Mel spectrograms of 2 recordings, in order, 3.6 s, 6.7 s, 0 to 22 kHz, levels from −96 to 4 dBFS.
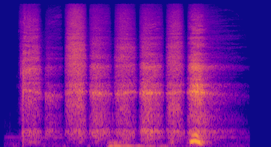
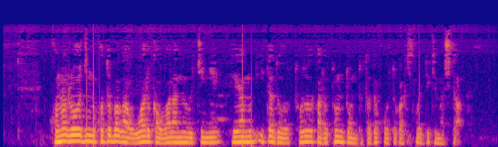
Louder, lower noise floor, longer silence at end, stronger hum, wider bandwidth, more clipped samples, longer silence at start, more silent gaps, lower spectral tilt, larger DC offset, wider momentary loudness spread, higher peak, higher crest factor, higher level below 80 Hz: second, -27 LUFS vs -20 LUFS; first, -58 dBFS vs -52 dBFS; first, 0.65 s vs 0.5 s; neither; first, over 20 kHz vs 10.5 kHz; neither; second, 0.25 s vs 0.7 s; neither; second, -3.5 dB/octave vs -8 dB/octave; neither; about the same, 14 LU vs 13 LU; second, -6 dBFS vs -2 dBFS; first, 24 dB vs 16 dB; about the same, -50 dBFS vs -48 dBFS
